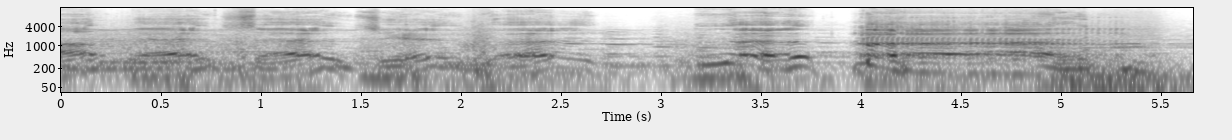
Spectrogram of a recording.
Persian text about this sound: بعدش بهم گفت که آیا میتونم با آروغ زدن حروف رو بیان کنم و من گفتم آره معلومه که میتونم. میخوای بهت نشون بدم؟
